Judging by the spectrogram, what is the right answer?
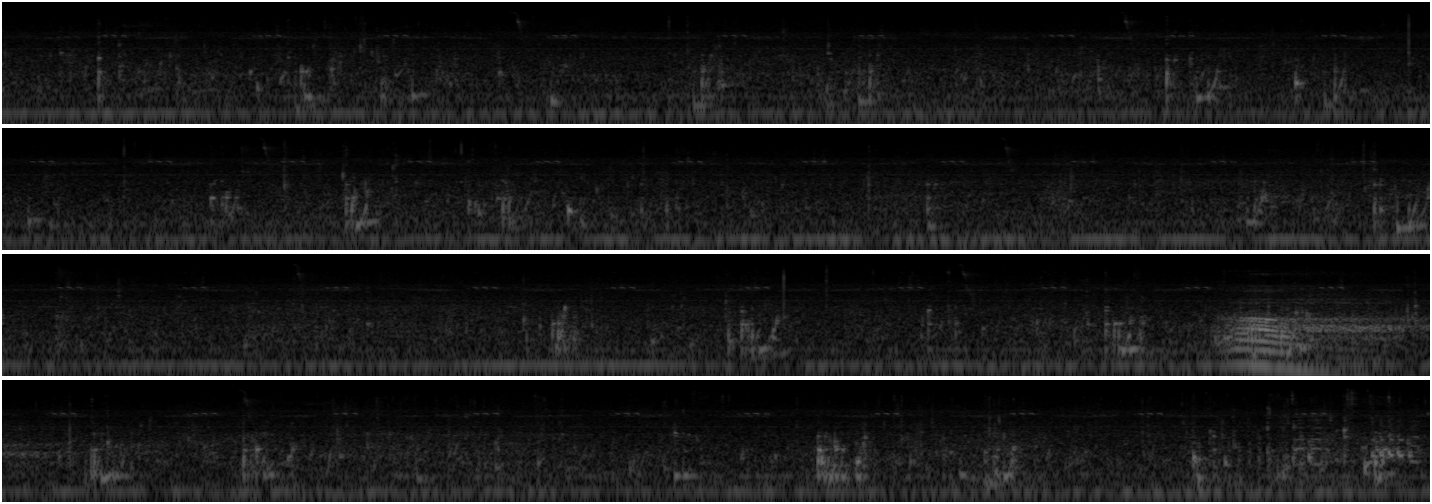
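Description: Small lake waves lapping against a dock and the shore, with many small splashes and clicks. A faint, evenly pulsing insect chirp runs behind it. A little past two-thirds of the way through comes one short call that falls in pitch.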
